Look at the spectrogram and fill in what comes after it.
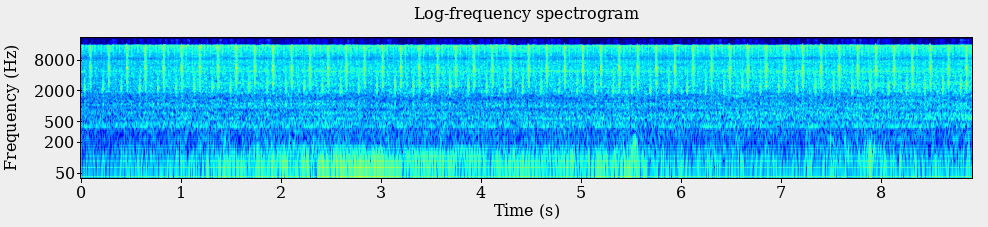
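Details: Infiniti G35 petrol V6, 109k miles, no check engine light, new cats, regular oil changes: fast, even ticking knock about three per second at idle over low rumble, louder on one bank; owner unsure if lifters or spark plugs.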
